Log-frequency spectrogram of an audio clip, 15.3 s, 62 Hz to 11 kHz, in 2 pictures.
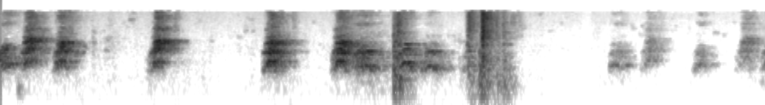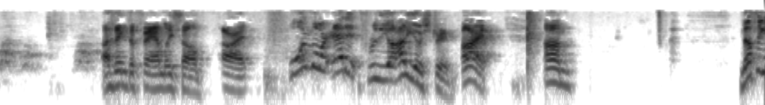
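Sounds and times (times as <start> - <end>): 
several dogs barking: 0.0 - 2.0, 2.6 - 4.7, 6.1 - 8.8
speech: 8.7 - 13.4, 15.1 - 15.2.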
